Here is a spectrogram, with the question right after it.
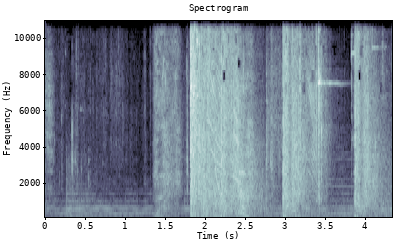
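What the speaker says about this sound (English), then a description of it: "This is not the best weapon because you need to recharge it after every shot." Gunfire from The Last of Us Part II, a charged weapon firing several loud, sharp shots in quick succession with a rumbling tail, among other game sounds.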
